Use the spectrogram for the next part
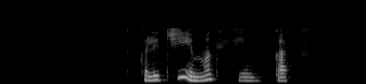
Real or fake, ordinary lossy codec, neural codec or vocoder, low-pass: fake; none; codec, 24 kHz, 0.9 kbps, WavTokenizer, medium speech release version 2; 5.4 kHz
